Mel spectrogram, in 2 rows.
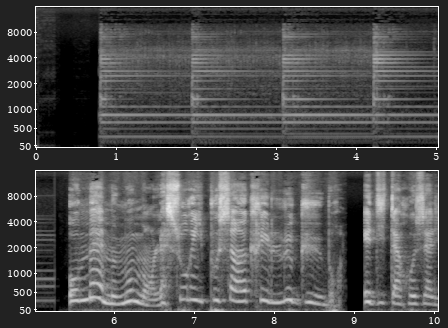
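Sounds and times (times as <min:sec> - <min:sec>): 
clock striking midnight with deep resonant chimes: 0:00.8 - 0:05.3
speech: 0:05.5 - 0:10.0.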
